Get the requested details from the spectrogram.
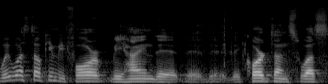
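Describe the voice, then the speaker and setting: A man with a Spanish accent, a fairly high pitch and a moderate pace. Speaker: chef. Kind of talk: cooking demonstration. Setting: studio, live stream.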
